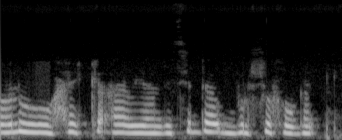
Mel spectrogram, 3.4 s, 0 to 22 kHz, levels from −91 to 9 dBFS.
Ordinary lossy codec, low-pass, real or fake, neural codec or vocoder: none; 19.8 kHz; real; none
